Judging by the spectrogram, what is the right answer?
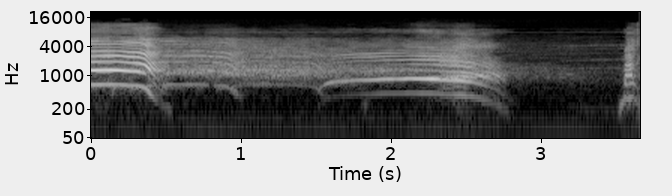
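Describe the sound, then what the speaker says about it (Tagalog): A comedy show audience whoops and shouts loudly in drawn-out, rising yells, voices blending into a crowd cry that fades before a fresh shout at the end. "Magpalakpakan po may kasamang sigawan na nagsasabing, pangit si Tekla!"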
